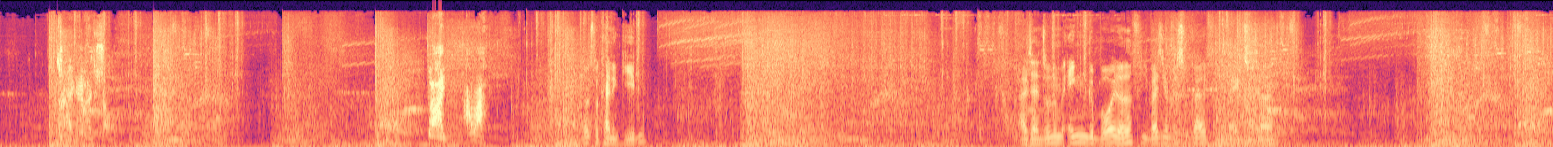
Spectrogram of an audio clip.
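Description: Shotgun blasts boom again and again.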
